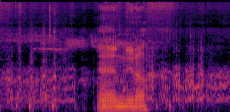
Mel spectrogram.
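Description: Chickens scratching at the ground give a short, loud, drawn-out cluck near the middle, with faint clucks and scratching around it while a person speaks briefly.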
